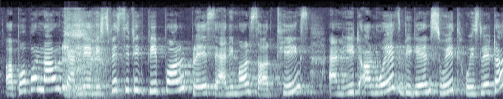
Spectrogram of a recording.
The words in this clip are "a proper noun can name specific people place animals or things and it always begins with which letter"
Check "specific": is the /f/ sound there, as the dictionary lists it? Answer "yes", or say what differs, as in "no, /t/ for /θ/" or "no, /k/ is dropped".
no, /p/ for /f/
